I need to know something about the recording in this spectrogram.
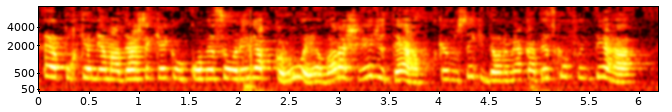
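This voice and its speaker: Woman doing a pleading little boy, high, roomy echo. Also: fast, dull audio, a little hiss or hum, natural voice. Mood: plaintive. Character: hungry, put-upon young boy.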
